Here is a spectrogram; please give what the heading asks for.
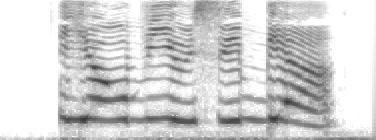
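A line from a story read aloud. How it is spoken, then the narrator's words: Sobbing. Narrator (Russian): рыдала она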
